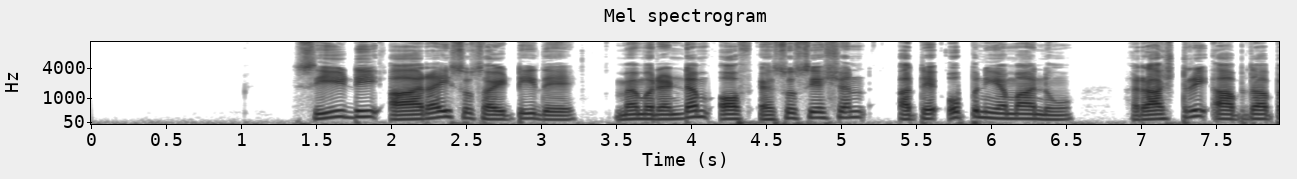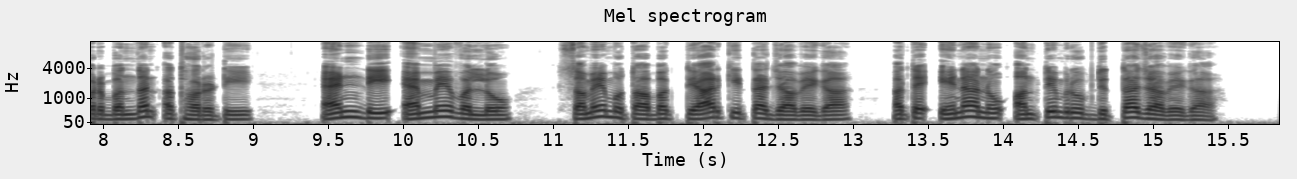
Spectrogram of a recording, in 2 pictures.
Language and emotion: Punjabi, neutral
